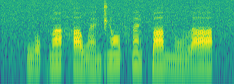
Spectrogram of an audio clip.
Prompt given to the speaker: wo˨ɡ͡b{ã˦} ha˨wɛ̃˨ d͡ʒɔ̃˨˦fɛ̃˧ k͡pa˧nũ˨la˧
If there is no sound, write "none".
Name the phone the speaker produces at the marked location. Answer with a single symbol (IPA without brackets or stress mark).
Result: ã˧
